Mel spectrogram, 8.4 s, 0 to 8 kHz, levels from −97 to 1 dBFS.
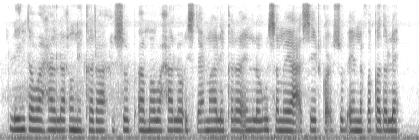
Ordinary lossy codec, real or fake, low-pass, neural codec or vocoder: none; real; 7.2 kHz; none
